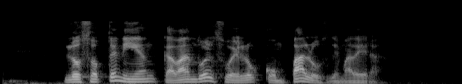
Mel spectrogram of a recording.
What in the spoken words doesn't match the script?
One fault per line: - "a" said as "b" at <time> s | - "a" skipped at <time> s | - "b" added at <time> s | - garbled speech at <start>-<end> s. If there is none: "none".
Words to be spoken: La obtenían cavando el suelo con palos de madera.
- "La" said as "Los" at 0.6 s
